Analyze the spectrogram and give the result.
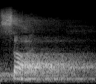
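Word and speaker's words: psi: अगर दिखा उसको बोलते साय पी साइलेंट है तो उसका प्रोनाउंसिएशन साय ही करते हैं साय।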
